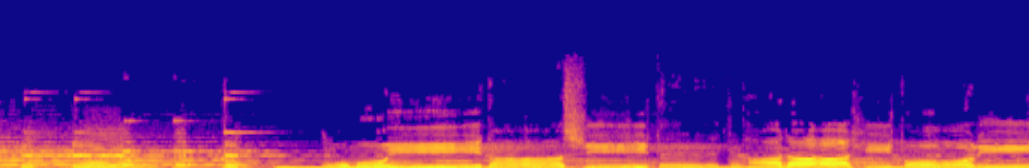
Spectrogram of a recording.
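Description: Japanese enka song: an instrumental passage over a steady, repeating bass pulse. About three seconds in, a singer enters with a strong, wavering vibrato.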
